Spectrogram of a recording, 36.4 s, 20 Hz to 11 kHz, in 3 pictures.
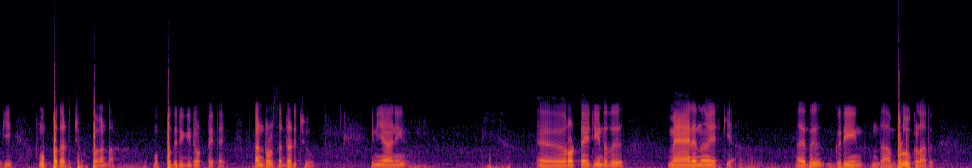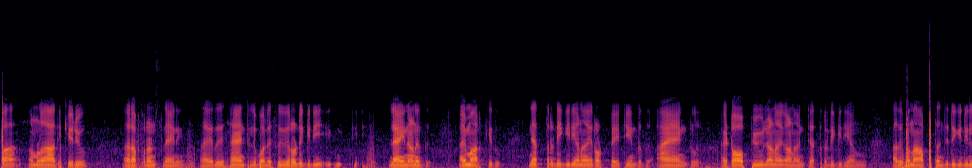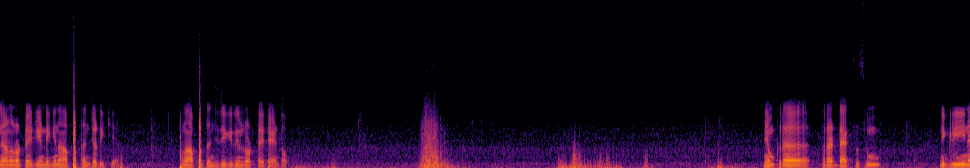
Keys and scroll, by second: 0.0-0.9 typing, 0.4 Return, 3.1 ctrl+z, 4.0-5.4 typing, 6.5 space, 7.4 space, 8.0 space, 10.9-11.7 typing, 24.5-25.5 typing, 26.1 Return, 29.1 ctrl+z, 30.1 space, 31.0 Right, 33.2 space, 35.6 Left.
